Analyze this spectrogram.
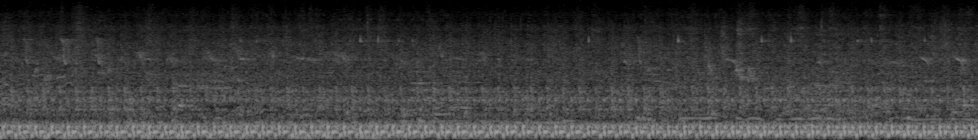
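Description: A steady low rumble of an idling engine with a fast, even pulse, with faint short high chirps over it.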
